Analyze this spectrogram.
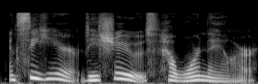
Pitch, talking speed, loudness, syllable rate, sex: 200 Hz, 165 wpm, -14 LUFS, 5.0 syllables/s, female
